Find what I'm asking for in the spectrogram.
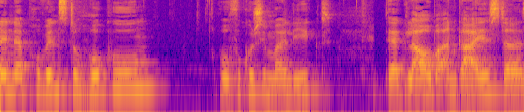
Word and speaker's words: Fukushima: Wir sind ja immer versucht, Fukushima zu sagen, was aber falsch ist, ne? – Ja, also es ist keine eindeutige Betonung auf der zweitletzten Silbe. – Es okay. ist eher so gleichförmig Fukushima.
